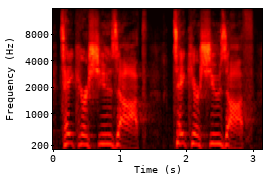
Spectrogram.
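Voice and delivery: slow, mocking American security guard barking orders; hammed-up American accent, dragged out; imitating angry American. To airport travellers, a mock angry American guard. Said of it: "an angry American man ... going".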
